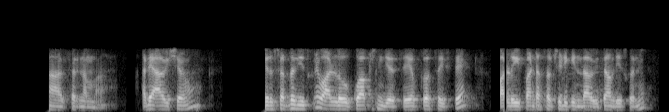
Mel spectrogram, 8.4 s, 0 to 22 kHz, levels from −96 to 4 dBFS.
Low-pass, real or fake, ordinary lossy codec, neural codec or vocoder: 3.6 kHz; real; none; none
